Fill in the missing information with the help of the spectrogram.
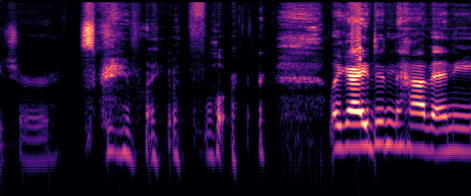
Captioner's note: chuckles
